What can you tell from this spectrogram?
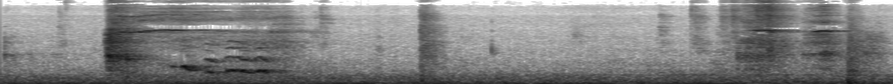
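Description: Dog making a brief whining sound with a wavering pitch about a second in, and a second, noisier vocal sound near the end, over a steady low hum.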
